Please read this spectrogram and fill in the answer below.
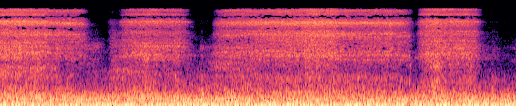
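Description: Breath being blown by mouth into inflatable balloon balls: a steady hiss of air. It breaks off briefly about one, two and a half and five seconds in, as breath is drawn again.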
